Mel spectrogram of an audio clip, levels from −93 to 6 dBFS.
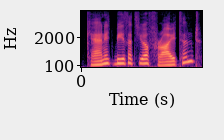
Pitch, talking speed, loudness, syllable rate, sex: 170 Hz, 195 wpm, -18 LUFS, 5.4 syllables/s, male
